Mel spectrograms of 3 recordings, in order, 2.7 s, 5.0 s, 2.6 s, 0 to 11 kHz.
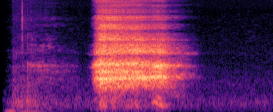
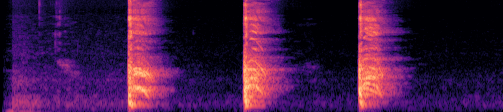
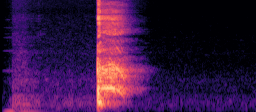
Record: {"exhalation_length": "2.7 s", "exhalation_amplitude": 30359, "exhalation_signal_mean_std_ratio": 0.48, "three_cough_length": "5.0 s", "three_cough_amplitude": 32768, "three_cough_signal_mean_std_ratio": 0.29, "cough_length": "2.6 s", "cough_amplitude": 32768, "cough_signal_mean_std_ratio": 0.26, "survey_phase": "beta (2021-08-13 to 2022-03-07)", "age": "45-64", "gender": "Male", "wearing_mask": "No", "symptom_cough_any": true, "symptom_runny_or_blocked_nose": true, "symptom_sore_throat": true, "symptom_fatigue": true, "symptom_headache": true, "symptom_onset": "2 days", "smoker_status": "Never smoked", "respiratory_condition_asthma": false, "respiratory_condition_other": false, "recruitment_source": "Test and Trace", "submission_delay": "1 day", "covid_test_result": "Positive", "covid_test_method": "RT-qPCR", "covid_ct_value": 17.3, "covid_ct_gene": "ORF1ab gene", "covid_ct_mean": 17.6, "covid_viral_load": "1700000 copies/ml", "covid_viral_load_category": "High viral load (>1M copies/ml)"}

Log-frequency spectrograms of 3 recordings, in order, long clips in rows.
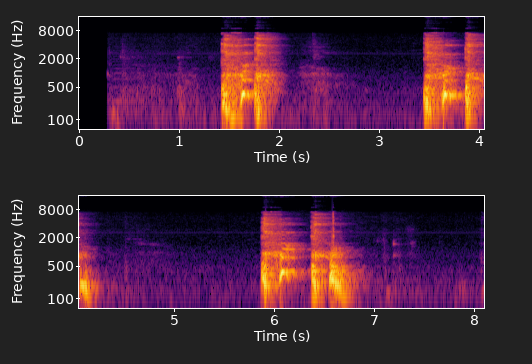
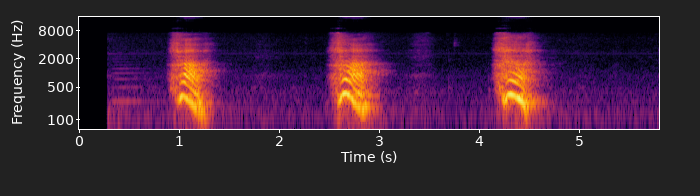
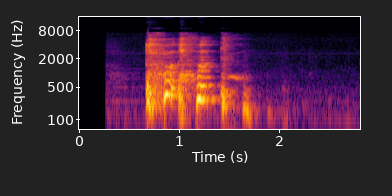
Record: {"three_cough_length": "8.1 s", "three_cough_amplitude": 32768, "three_cough_signal_mean_std_ratio": 0.35, "exhalation_length": "5.8 s", "exhalation_amplitude": 27951, "exhalation_signal_mean_std_ratio": 0.33, "cough_length": "2.8 s", "cough_amplitude": 32767, "cough_signal_mean_std_ratio": 0.38, "survey_phase": "beta (2021-08-13 to 2022-03-07)", "age": "65+", "gender": "Female", "wearing_mask": "No", "symptom_none": true, "smoker_status": "Never smoked", "respiratory_condition_asthma": false, "respiratory_condition_other": false, "recruitment_source": "REACT", "submission_delay": "0 days", "covid_test_result": "Negative", "covid_test_method": "RT-qPCR"}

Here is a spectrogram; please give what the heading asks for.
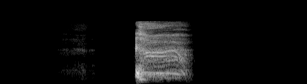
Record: {"cough_length": "3.1 s", "cough_amplitude": 27321, "cough_signal_mean_std_ratio": 0.29, "survey_phase": "beta (2021-08-13 to 2022-03-07)", "age": "18-44", "gender": "Female", "wearing_mask": "No", "symptom_abdominal_pain": true, "smoker_status": "Never smoked", "respiratory_condition_asthma": false, "respiratory_condition_other": false, "recruitment_source": "REACT", "submission_delay": "1 day", "covid_test_result": "Negative", "covid_test_method": "RT-qPCR", "influenza_a_test_result": "Negative", "influenza_b_test_result": "Negative"}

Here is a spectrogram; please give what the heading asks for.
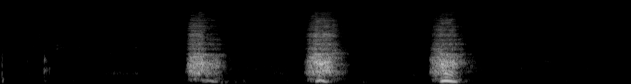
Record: {"exhalation_length": "6.3 s", "exhalation_amplitude": 15725, "exhalation_signal_mean_std_ratio": 0.28, "survey_phase": "beta (2021-08-13 to 2022-03-07)", "age": "45-64", "gender": "Male", "wearing_mask": "No", "symptom_none": true, "smoker_status": "Never smoked", "respiratory_condition_asthma": false, "respiratory_condition_other": false, "recruitment_source": "REACT", "submission_delay": "2 days", "covid_test_result": "Negative", "covid_test_method": "RT-qPCR", "influenza_a_test_result": "Negative", "influenza_b_test_result": "Negative"}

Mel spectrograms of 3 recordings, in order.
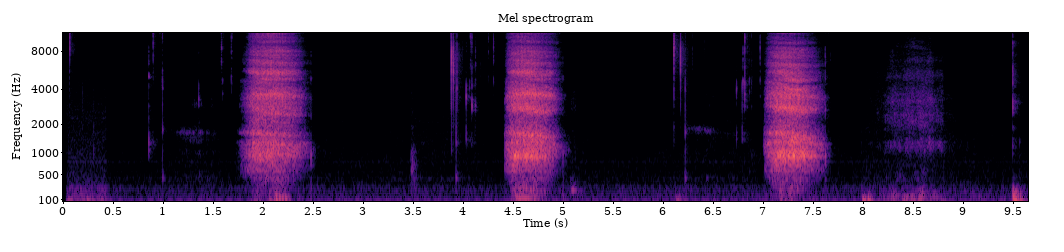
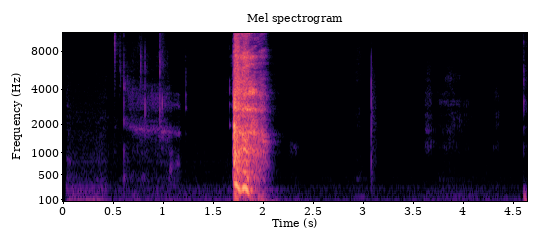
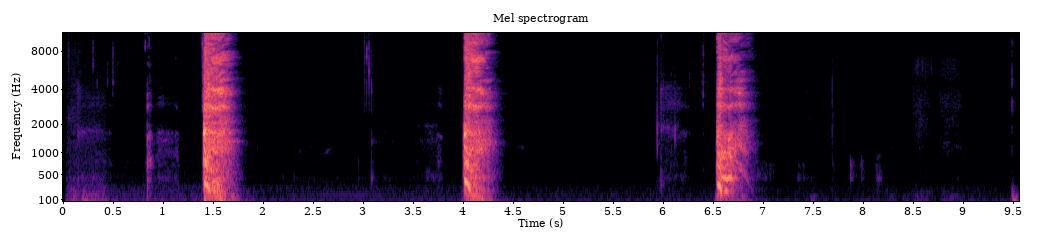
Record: {"exhalation_length": "9.7 s", "exhalation_amplitude": 7018, "exhalation_signal_mean_std_ratio": 0.34, "cough_length": "4.6 s", "cough_amplitude": 25150, "cough_signal_mean_std_ratio": 0.2, "three_cough_length": "9.6 s", "three_cough_amplitude": 25008, "three_cough_signal_mean_std_ratio": 0.22, "survey_phase": "beta (2021-08-13 to 2022-03-07)", "age": "65+", "gender": "Male", "wearing_mask": "No", "symptom_none": true, "smoker_status": "Ex-smoker", "respiratory_condition_asthma": false, "respiratory_condition_other": false, "recruitment_source": "REACT", "submission_delay": "2 days", "covid_test_result": "Negative", "covid_test_method": "RT-qPCR", "influenza_a_test_result": "Negative", "influenza_b_test_result": "Negative"}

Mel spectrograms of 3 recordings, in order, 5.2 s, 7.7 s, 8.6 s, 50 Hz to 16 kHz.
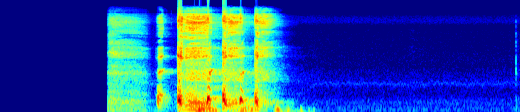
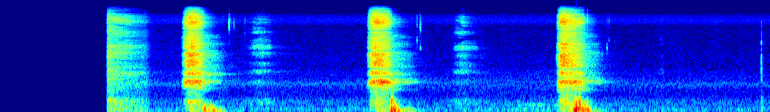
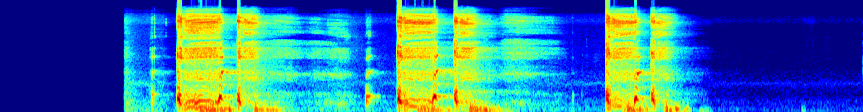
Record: {"cough_length": "5.2 s", "cough_amplitude": 26028, "cough_signal_mean_std_ratio": 0.3, "exhalation_length": "7.7 s", "exhalation_amplitude": 23165, "exhalation_signal_mean_std_ratio": 0.27, "three_cough_length": "8.6 s", "three_cough_amplitude": 26028, "three_cough_signal_mean_std_ratio": 0.4, "survey_phase": "beta (2021-08-13 to 2022-03-07)", "age": "18-44", "gender": "Female", "wearing_mask": "No", "symptom_none": true, "smoker_status": "Ex-smoker", "respiratory_condition_asthma": false, "respiratory_condition_other": false, "recruitment_source": "REACT", "submission_delay": "10 days", "covid_test_result": "Negative", "covid_test_method": "RT-qPCR"}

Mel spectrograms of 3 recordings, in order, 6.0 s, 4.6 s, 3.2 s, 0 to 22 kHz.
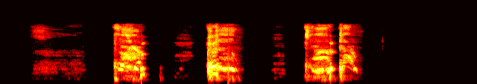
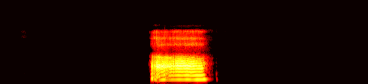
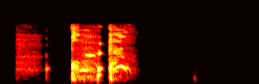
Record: {"three_cough_length": "6.0 s", "three_cough_amplitude": 27671, "three_cough_signal_mean_std_ratio": 0.36, "exhalation_length": "4.6 s", "exhalation_amplitude": 26402, "exhalation_signal_mean_std_ratio": 0.28, "cough_length": "3.2 s", "cough_amplitude": 30519, "cough_signal_mean_std_ratio": 0.34, "survey_phase": "alpha (2021-03-01 to 2021-08-12)", "age": "45-64", "gender": "Female", "wearing_mask": "No", "symptom_cough_any": true, "symptom_shortness_of_breath": true, "symptom_fatigue": true, "symptom_headache": true, "symptom_onset": "5 days", "smoker_status": "Never smoked", "respiratory_condition_asthma": false, "respiratory_condition_other": false, "recruitment_source": "Test and Trace", "submission_delay": "1 day", "covid_test_result": "Positive", "covid_test_method": "RT-qPCR"}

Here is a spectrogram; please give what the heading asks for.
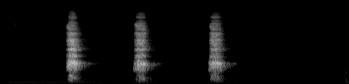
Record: {"exhalation_length": "3.5 s", "exhalation_amplitude": 17151, "exhalation_signal_mean_std_ratio": 0.26, "survey_phase": "beta (2021-08-13 to 2022-03-07)", "age": "45-64", "gender": "Female", "wearing_mask": "No", "symptom_cough_any": true, "symptom_runny_or_blocked_nose": true, "symptom_sore_throat": true, "symptom_fatigue": true, "smoker_status": "Never smoked", "respiratory_condition_asthma": false, "respiratory_condition_other": false, "recruitment_source": "Test and Trace", "submission_delay": "1 day", "covid_test_result": "Positive", "covid_test_method": "RT-qPCR", "covid_ct_value": 20.9, "covid_ct_gene": "ORF1ab gene", "covid_ct_mean": 21.4, "covid_viral_load": "96000 copies/ml", "covid_viral_load_category": "Low viral load (10K-1M copies/ml)"}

